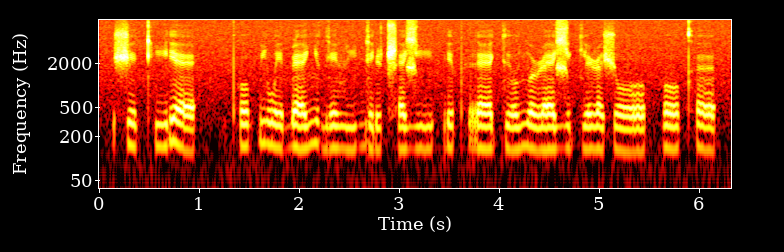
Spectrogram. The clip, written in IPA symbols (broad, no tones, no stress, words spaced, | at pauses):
ʃɪ kʰiɾʲɛ | pʰok͡piwe ɓɛʎə ɡevi ɡɪɾʲeʈ͡ʂʰɛʑi | ɾʲəpʰrɛ kʲoʎo ɭɛʑɪ kʲeɭəʃo | okʰə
